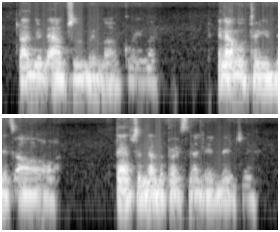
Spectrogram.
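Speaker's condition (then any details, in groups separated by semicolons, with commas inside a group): Multiple sclerosis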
